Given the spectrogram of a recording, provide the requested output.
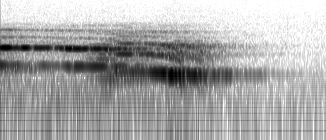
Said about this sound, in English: And he heard that rooster. And thank you, guys. I wasn't sure if they found that sound effect or not. Thank you very much. Can you hear it? You did, didn't you? You say, well, what's so big about the rooster crowing? Why a rooster?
